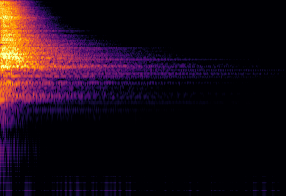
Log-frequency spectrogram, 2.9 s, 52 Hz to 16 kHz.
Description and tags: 12 inch china cymbal struck with wooden drumstick.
